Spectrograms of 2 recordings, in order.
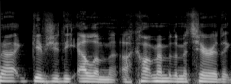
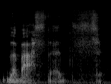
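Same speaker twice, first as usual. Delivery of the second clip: muttered curse; 18 dB quieter, slower than usual. Real, not acted. Grumbling at the game's ability costs.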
